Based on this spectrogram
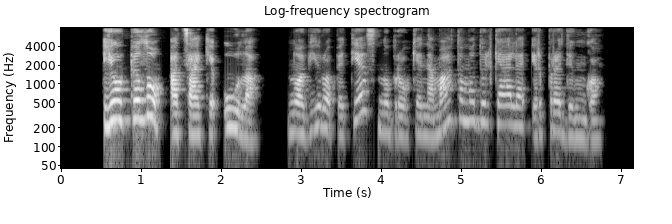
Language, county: Lithuanian, Kaunas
